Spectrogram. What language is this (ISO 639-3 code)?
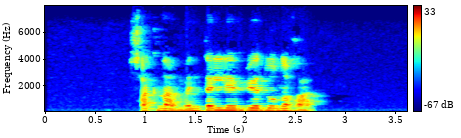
chv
